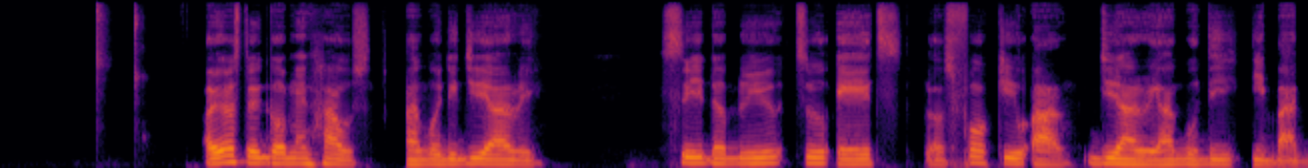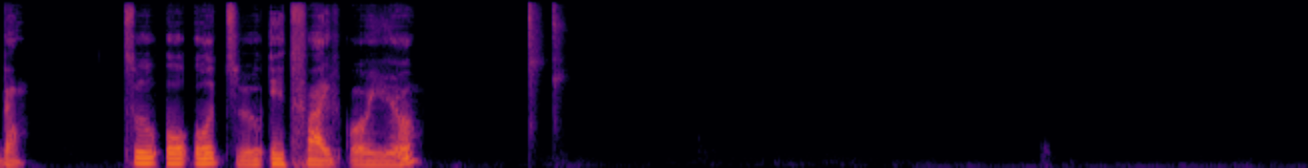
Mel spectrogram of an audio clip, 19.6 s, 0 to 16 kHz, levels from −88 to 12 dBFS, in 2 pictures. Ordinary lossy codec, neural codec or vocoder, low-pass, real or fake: none; codec, 32 kHz, 1.9 kbps, SNAC; 14.4 kHz; fake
